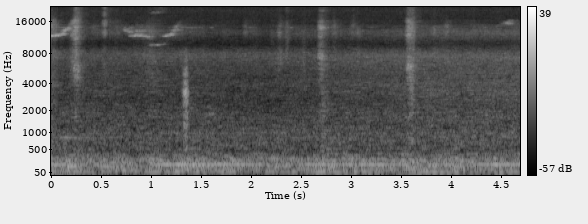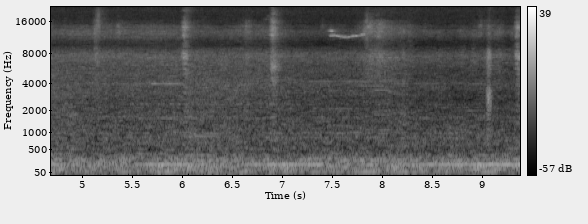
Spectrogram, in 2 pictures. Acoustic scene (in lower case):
bus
